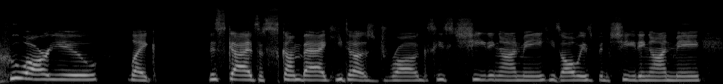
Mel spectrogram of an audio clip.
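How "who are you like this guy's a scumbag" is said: ordinary delivery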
